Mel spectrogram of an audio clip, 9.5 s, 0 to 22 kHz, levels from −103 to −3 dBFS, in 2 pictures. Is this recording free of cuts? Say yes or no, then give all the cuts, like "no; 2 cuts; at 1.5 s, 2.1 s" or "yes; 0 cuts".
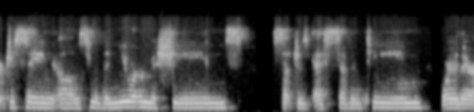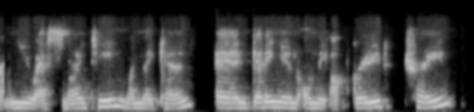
no; 4 cuts; at 3.1 s, 4.3 s, 4.8 s, 6.8 s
